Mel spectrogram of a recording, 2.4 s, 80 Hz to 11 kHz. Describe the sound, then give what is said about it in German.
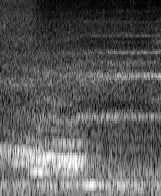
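A Berlin S-Bahn Ringbahn S41 train arrives at a station, a steady, loud rail rumble with a sustained mechanical whine and hum throughout, and no voices. “Gut, da kommt der Zug. S41.”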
